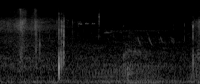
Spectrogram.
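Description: Faint rustling of fingers working in loose soil, with a few small sharp clicks, one clearer than the rest a little after half a second in.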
